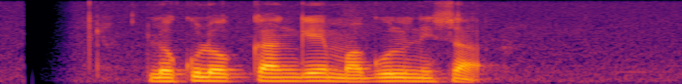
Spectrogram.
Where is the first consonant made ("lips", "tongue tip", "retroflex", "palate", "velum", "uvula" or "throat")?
tongue tip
